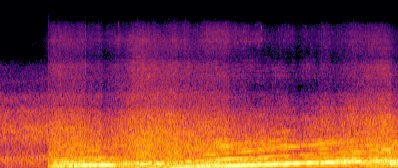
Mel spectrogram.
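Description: A sports car engine revs hard, its pitch climbing steadily.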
